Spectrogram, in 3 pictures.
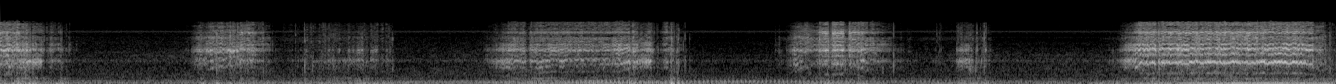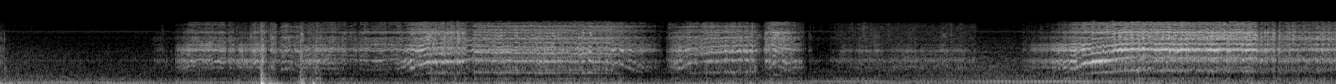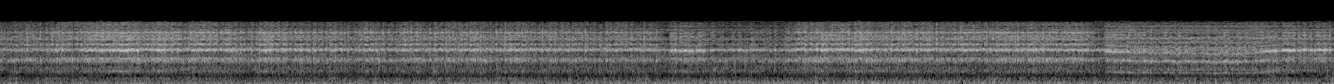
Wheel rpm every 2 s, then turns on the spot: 40, 30, 40, 40, 30, 40, 80, 30, 90, 130, 60, 30, 140, 170, 170, 170, 170, 170, 170, 160.
0-4 8-10 20-22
